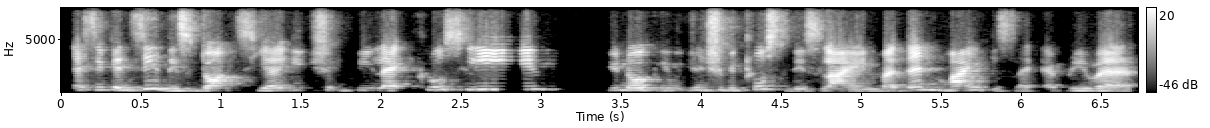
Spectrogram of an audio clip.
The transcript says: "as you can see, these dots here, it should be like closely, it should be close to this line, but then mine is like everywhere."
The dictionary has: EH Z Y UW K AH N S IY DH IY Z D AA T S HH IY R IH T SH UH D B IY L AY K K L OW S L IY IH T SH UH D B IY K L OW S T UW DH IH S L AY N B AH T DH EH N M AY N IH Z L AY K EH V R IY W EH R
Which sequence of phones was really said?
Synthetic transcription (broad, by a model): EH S Y UW K AH N S IY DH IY S D AA T S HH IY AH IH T SH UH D B IY L AY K K L OW S L IY IH T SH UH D B IY K L OW S T UW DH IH S L AY N B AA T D EH N M AY N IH S L AY K EH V R IY W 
